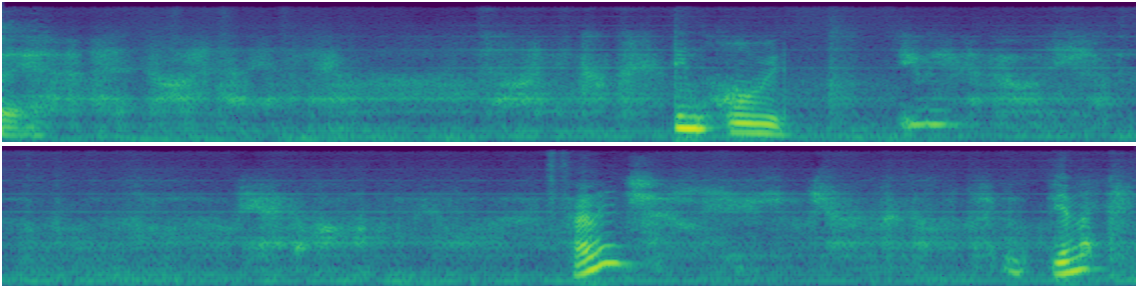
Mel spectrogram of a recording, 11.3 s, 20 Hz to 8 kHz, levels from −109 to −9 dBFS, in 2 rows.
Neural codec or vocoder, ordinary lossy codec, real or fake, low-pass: codec, 16 kHz, 0.5 kbps, FunCodec, trained on LibriTTS, 25 frames a second; none; fake; 7.2 kHz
